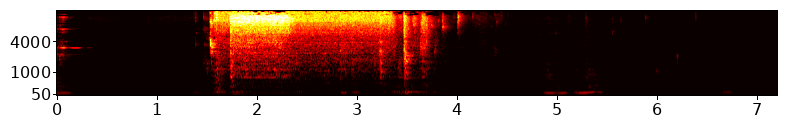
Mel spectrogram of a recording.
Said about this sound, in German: Ich muss kurz einen Schluck Wasser trinken.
